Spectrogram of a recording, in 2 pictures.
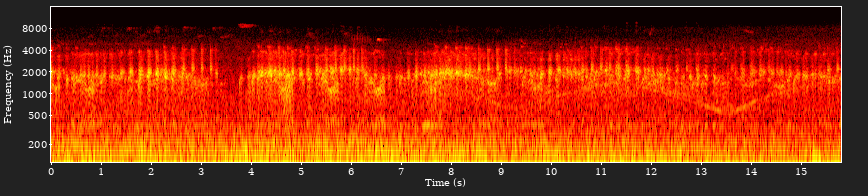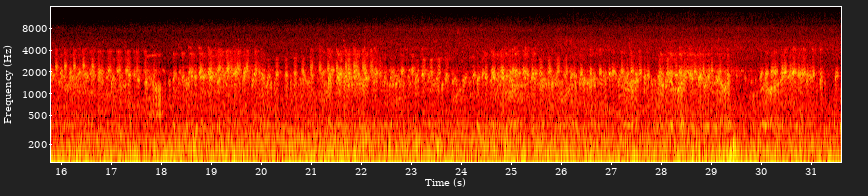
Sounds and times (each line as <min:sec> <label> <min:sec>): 0:00.0 voices of frogs 0:31.6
